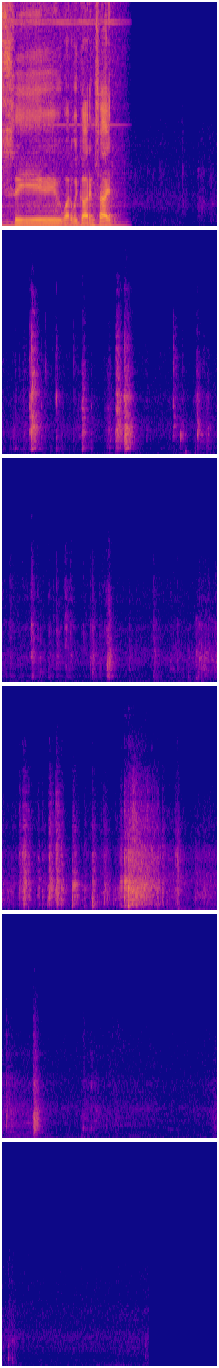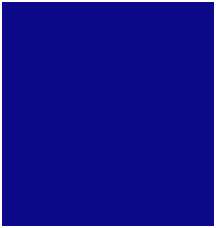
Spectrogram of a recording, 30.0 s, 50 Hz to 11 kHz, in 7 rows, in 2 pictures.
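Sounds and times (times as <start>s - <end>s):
packaging rustle: 2.8s - 20.3s
cardboard box being opened: 4.0s - 18.2s.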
